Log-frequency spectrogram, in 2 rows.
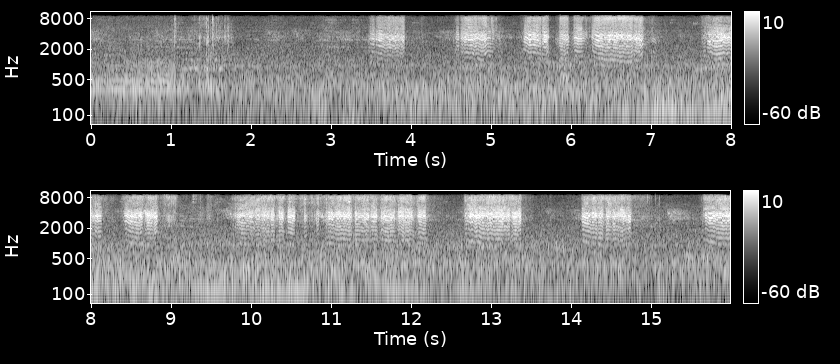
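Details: A bumblebee works a Champlain rose bush in a Toronto, Ontario back yard on June 5, 2010; its loud, low droning buzz swells and fades as it moves close and away.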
